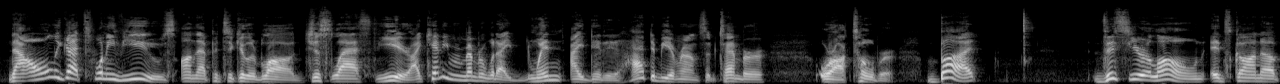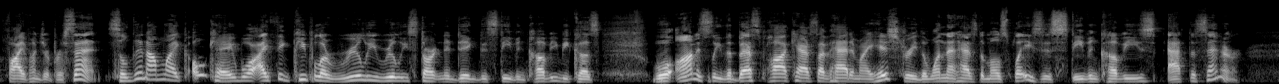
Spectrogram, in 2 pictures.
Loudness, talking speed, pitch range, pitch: -18 LUFS, 190 wpm, 135-185 Hz, 150 Hz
